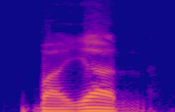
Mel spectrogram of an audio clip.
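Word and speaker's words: בין: The word understand in Hebrew is bayan. Ba, ya, and na. Ya and na connect. Bayan.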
